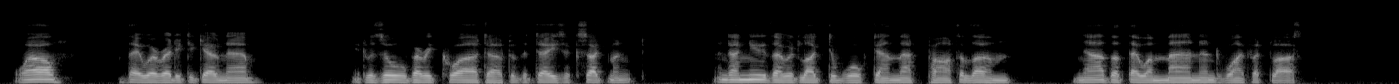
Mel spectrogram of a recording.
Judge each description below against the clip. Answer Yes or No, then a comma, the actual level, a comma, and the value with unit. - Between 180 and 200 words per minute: No, average, 160 wpm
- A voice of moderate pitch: No, low, 100 Hz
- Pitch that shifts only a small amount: Yes, narrow, 1.3 semitones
